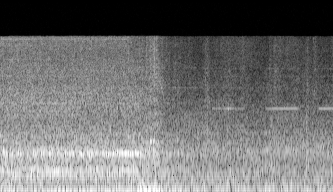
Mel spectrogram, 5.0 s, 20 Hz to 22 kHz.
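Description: Subaru Impreza hatchback 15S's 1.5-litre flat-four boxer engine idling steadily, then switched off a little over two seconds in.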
